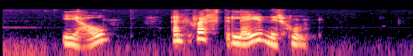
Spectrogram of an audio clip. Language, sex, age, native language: Icelandic, female, 50-59, Icelandic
